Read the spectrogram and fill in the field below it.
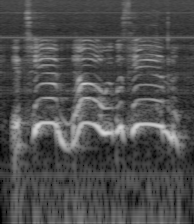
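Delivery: high squeaky blame game; childish it was him; bickering kids. Acted. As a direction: point fingers like little kids. Kids blaming each other.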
